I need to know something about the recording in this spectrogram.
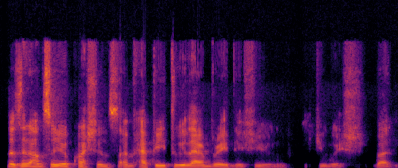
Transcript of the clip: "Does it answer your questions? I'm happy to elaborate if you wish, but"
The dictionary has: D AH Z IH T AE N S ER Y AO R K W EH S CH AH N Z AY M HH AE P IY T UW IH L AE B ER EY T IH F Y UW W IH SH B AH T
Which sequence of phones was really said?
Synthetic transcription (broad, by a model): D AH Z IH T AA N S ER Y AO K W EH S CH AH N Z AY M HH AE P IY T UW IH L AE B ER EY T IH F Y UW W IH SH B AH T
